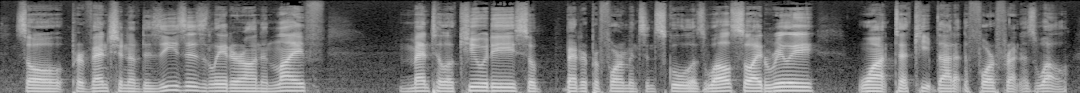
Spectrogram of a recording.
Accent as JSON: {"language": "English", "country": "Jamaica", "tie": "born or raised there", "said": "I'm from Jamaica, and we did often have droughts"}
